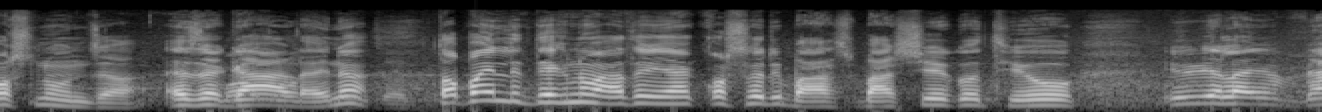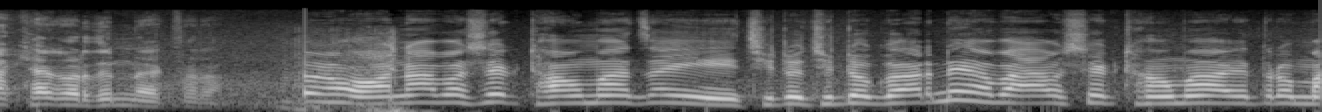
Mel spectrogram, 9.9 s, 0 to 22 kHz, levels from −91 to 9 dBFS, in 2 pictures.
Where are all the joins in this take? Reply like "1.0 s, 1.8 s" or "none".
6.1 s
